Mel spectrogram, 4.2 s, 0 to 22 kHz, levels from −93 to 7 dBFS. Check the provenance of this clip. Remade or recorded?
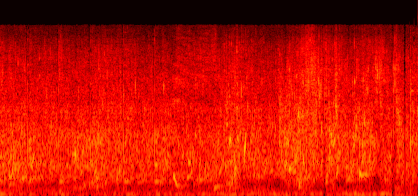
recorded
